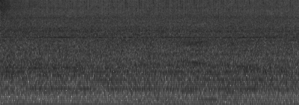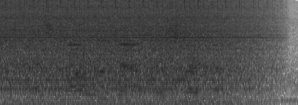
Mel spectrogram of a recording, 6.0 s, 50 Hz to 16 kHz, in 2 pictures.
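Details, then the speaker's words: 2007 Ford Expedition after AC compressor replacement and refrigerant recharge: steady, even idle hum with faint constant compressor whir, no knocks or squeals, AC blowing cold, normal running with AC on. "but everything's cold running good the whole method I used in this video worked very well"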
